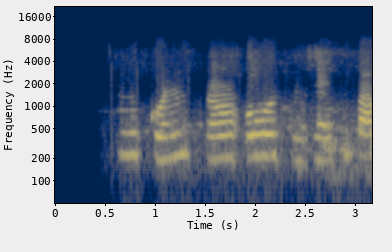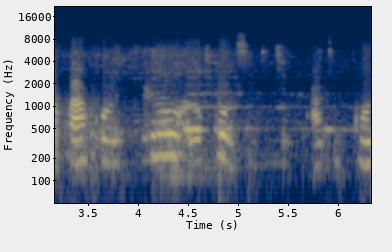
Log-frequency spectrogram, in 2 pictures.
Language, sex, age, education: Yoruba, female, 15-29, secondary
